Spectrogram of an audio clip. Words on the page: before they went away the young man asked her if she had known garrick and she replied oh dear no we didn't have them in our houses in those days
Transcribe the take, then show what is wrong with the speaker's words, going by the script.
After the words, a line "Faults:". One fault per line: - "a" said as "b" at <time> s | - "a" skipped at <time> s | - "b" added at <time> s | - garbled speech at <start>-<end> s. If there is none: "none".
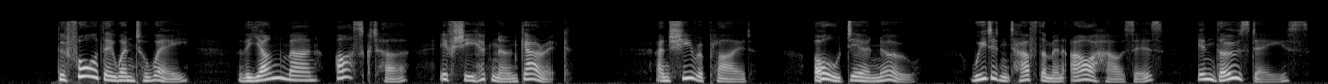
before they went away the young man asked her if she had known garrick and she replied oh dear no we didn't have them in our houses in those days
Faults:
none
